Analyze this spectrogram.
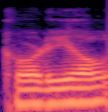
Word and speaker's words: Cordial: and i think he it's pronounced cordial is that what it is yeah cordial c-o-r-i c-o-r-d-i-a-l cordial cable usa is the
